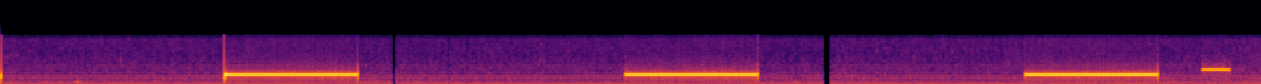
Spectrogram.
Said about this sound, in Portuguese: Agradeço a atenção do senhor e peço que, por gentileza, aguarde em linha, que estarei transferindo a ligação para o controle de qualidade que dará continuidade à sua contratação, tudo bem? Transferência.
